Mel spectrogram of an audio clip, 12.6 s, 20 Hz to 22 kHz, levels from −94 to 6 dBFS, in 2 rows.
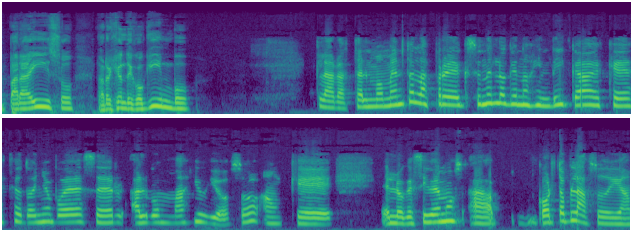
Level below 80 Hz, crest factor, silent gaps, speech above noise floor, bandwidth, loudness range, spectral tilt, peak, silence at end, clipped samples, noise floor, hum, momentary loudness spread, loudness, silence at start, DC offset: -50 dBFS; 14 dB; none; 43 dB; 15 kHz; 3 LU; -5 dB/octave; -4 dBFS; 0 s; under 0.1%; -60 dBFS; none; 7 LU; -17 LUFS; 0 s; under 0.1%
